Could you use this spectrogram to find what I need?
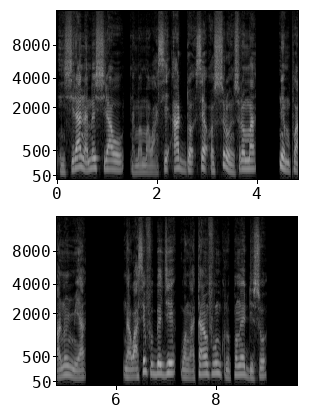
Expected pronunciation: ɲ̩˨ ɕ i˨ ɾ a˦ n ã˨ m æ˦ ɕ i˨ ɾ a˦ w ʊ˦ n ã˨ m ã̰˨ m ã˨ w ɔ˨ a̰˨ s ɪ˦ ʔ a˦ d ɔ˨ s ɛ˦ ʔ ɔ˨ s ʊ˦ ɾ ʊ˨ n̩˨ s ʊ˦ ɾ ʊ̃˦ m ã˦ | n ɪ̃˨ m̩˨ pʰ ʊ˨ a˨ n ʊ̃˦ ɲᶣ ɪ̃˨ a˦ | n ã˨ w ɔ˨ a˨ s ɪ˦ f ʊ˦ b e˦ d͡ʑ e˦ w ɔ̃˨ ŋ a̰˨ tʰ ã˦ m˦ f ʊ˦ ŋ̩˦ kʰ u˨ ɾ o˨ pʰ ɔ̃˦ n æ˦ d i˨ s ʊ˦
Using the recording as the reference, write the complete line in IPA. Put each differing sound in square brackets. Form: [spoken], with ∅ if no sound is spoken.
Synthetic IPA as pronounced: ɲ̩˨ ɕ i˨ ɾ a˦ n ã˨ m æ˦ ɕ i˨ ɾ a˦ w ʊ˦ n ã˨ m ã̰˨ m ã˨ w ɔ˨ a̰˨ s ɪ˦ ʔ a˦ d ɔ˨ s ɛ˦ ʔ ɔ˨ s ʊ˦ ɾ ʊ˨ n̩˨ s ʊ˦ ɾ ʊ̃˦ m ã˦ | n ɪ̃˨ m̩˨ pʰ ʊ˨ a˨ n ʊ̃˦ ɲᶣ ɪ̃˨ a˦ | n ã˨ w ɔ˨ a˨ s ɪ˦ f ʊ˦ b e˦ d͡ʑ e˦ w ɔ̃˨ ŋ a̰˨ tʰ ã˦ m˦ f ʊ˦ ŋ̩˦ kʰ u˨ ɾ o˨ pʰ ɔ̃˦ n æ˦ d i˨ s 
